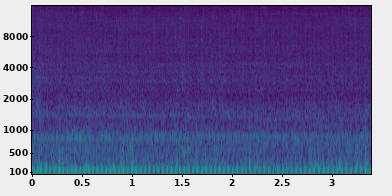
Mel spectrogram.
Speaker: you can hear that rattling sound coming from uh the bike, that's the back of the bike. I have a uh I have a top box fitted on the bike, but it's not well fitted. I used zip ties to fit it on the bike,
